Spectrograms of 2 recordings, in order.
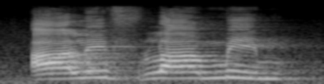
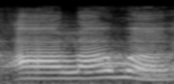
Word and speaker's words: Alif Lam Mim: Alif lam mim. Jenengan kan tidak baca alama, kan begitu. Dan bacanya apa? Alif lam mim, dikasih layar panjang semuanya, kan begitu.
